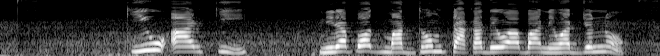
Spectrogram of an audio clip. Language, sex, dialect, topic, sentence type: Bengali, female, Northern/Varendri, banking, question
